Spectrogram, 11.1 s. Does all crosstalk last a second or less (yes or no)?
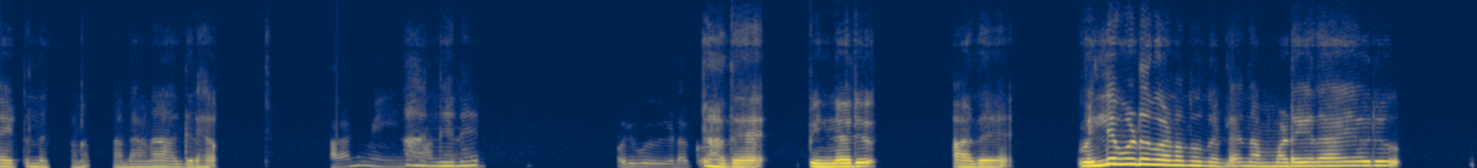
yes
